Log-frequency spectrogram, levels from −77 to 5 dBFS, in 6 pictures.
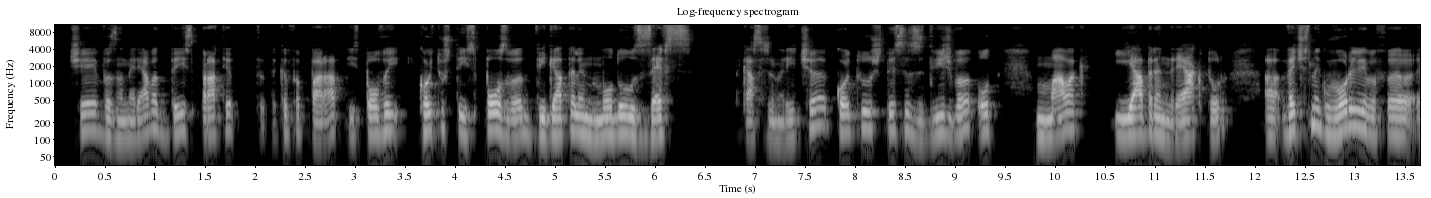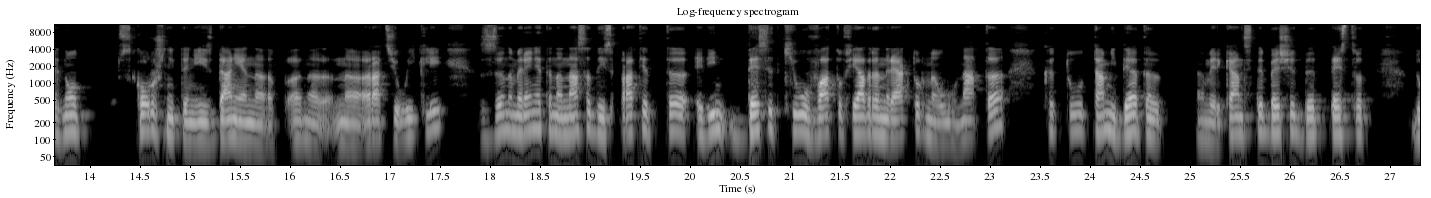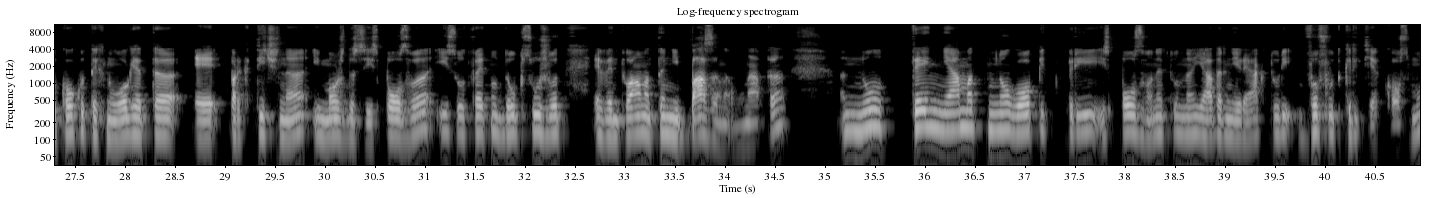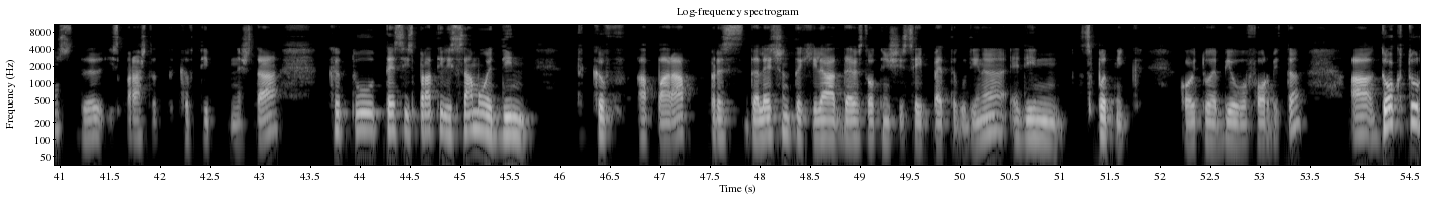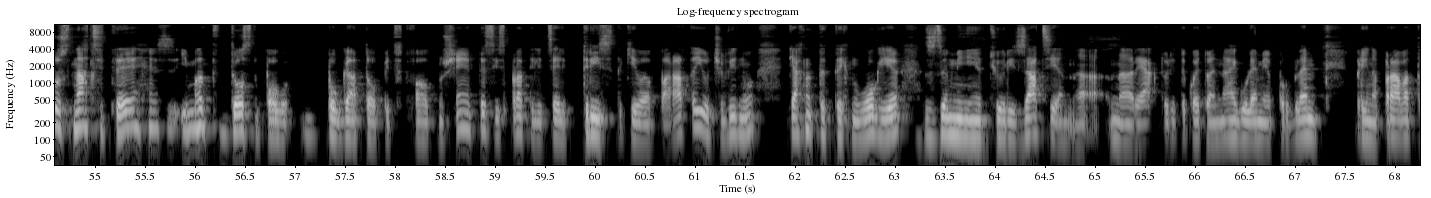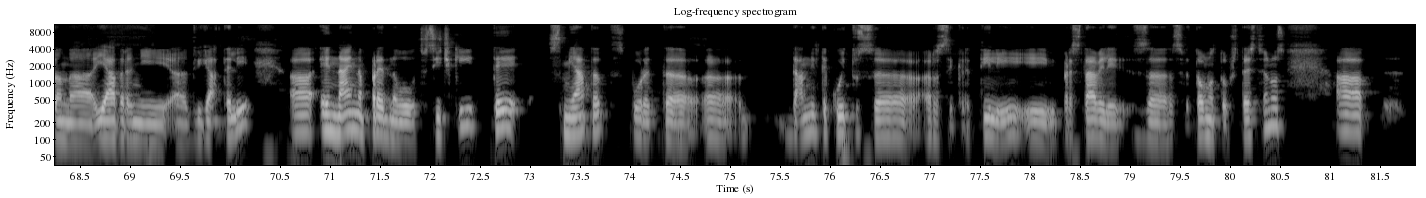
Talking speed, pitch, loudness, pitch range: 120 wpm, 130 Hz, -24 LUFS, 115-145 Hz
